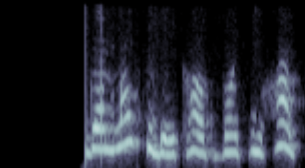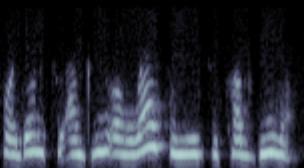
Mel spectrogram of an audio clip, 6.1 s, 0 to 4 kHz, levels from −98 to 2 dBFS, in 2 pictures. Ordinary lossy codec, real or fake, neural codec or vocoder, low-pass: none; real; none; 3.6 kHz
